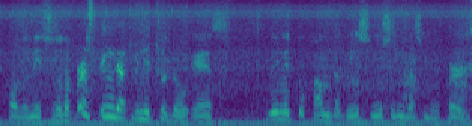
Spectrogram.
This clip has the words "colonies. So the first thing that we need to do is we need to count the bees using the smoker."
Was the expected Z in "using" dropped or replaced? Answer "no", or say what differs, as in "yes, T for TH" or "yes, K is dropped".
yes, S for Z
